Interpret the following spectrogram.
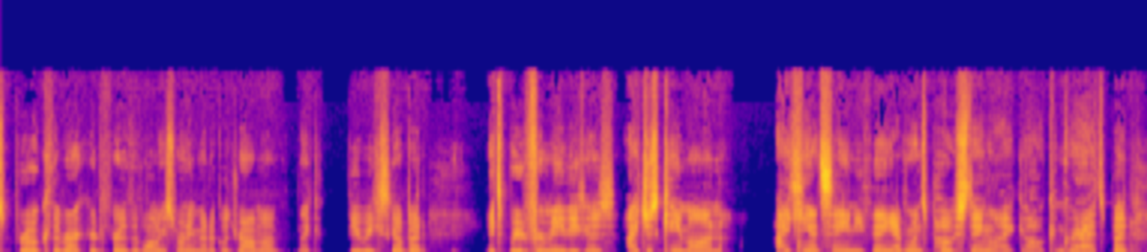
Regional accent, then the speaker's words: New York City, New York, United States; Yeah. I was born in Manhattan.

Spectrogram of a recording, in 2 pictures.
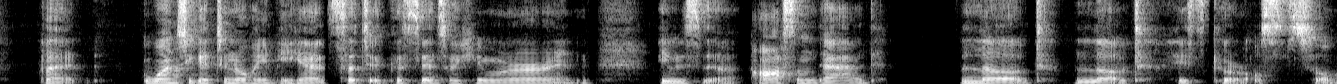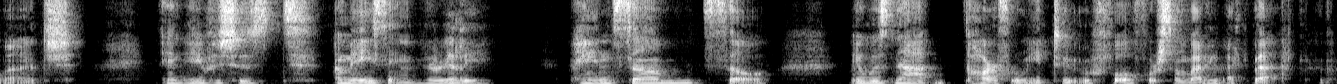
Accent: Venezuela; now in United States; I'm originally from Venezuela. I'm a sixth daughter of a family of nine.

